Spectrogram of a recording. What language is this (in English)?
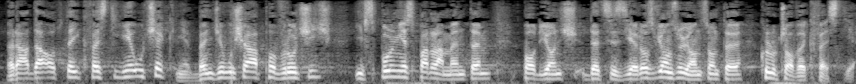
Polish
